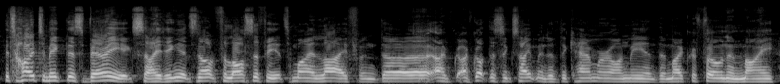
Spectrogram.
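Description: A man's voice: fairly high pitch, steady tone, brisk, few pauses. A middle-aged man from Scotland, a professor giving an informal talk in a lecture room on a lapel mic, rambling and self-deprecating with many fillers and restarts.

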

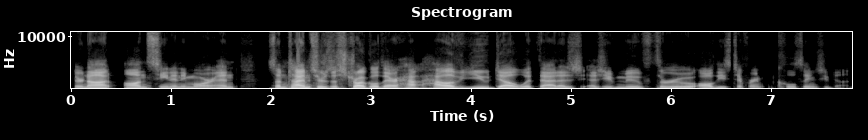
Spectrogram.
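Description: A low, smooth male voice with a dry, close sound. He hosts a podcast interview in a relaxed, thinking-aloud way. He sits at a studio mic in a home office. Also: moderate pace, dry recording. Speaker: podcast host. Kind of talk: conversational interview. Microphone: studio mic on boom arm. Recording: video call.

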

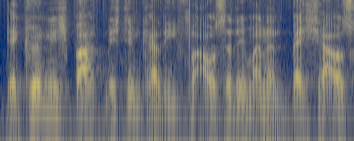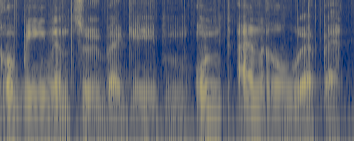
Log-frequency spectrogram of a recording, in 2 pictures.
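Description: An actor playing a seafarer who recounts perilous adventures theatrically and deliberately, in an audio play transferred from vinyl. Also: male voice, sits low, big pitch swings, vocal fry, husky, heavily acted. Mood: measured, recounting. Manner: theatrical, deliberate, swelling with suspense. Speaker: narrator. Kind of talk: dramatic storytelling in an audio play.

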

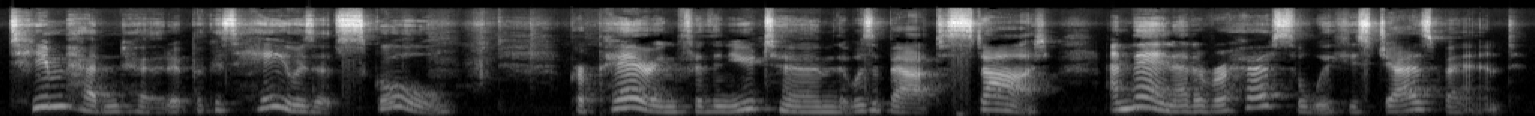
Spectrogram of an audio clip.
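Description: A woman reads a story aloud with lively, swooping intonation. She sounds like a school librarian sharing a book, animated and expressive in her delivery. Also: medium pitch, normal speed, breathy edge. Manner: animated, acts out dialogue.

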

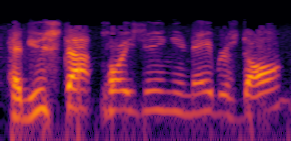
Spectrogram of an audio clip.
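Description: A man's voice: high-pitched, fairly even intonation, normal speed, dry recording. A man teaching on a conference call in an informal, insistent way, quizzing and contradicting his listener. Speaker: conference call leader teaching legal theory. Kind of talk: informal instruction by questions. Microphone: conference call line. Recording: muffled lo-fi conference call audio.

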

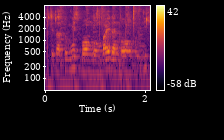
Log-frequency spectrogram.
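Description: A man's voice: on the high side, a little fast. A man in his thirties, a chef, cooking at home and explaining each step, asking questions and answering them himself. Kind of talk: casual cooking demonstration. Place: bright home kitchen, indoors. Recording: roomy kitchen with music behind. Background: background music.

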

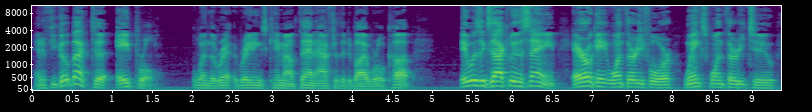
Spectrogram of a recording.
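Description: A man's voice: mid-range voice, very animated, normal speed. A middle-aged man hosting a casual discussion show, posing questions to his co-host over a video call. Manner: conversational, poses questions to co-host. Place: studio with dark backdrop.

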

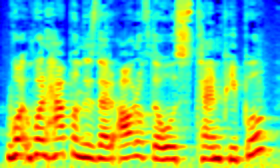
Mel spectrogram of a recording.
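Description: Woman guest, quick bursts. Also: sits high. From Turkey. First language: Turkish. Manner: many fillers, talks in quick bursts. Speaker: guest, science podcaster. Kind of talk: interview answers.

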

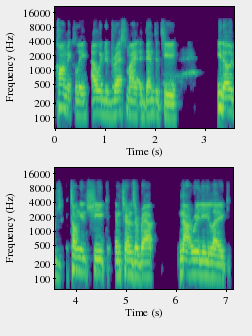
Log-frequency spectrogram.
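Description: A man with a mixed Arabic-influenced English accent talks in a casual podcast chat. He speaks at a middle pitch, reflective and searching, often restarting phrases and leaning on "you know". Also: moderate pace, a bit bright. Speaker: rapper, guest.

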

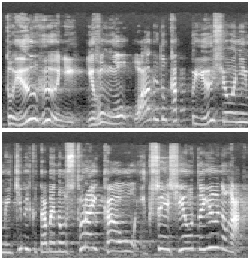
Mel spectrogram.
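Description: An actor playing a nervous, evasive official at an anime press conference, formal and placating. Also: male voice, extremely high pitch, animated, moderate pace, bright, forceful tone, a little hiss or hum, full character voice. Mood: flustered. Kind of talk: anime voice acting.

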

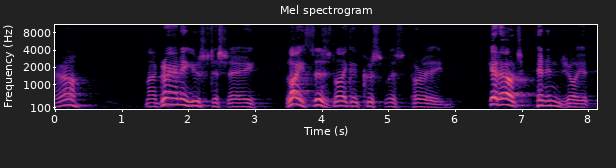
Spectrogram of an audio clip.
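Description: A man voicing a crude, forgetful old man from a care home who grumbles and suddenly shouts. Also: fairly high pitch, animated, takes it slowly, voice pushed down. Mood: grumpy, crude. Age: older. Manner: grumpy, bawdy, forgetful, shouting bursts. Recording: echoey hall with loud audience laughter.

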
